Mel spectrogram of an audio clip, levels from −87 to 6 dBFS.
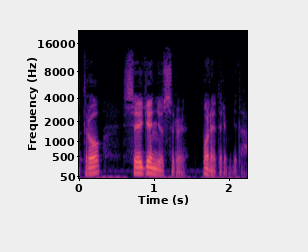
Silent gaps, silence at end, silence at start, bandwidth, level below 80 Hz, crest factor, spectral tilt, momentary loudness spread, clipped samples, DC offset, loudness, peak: none; 0 s; 0.05 s; 14 kHz; -58 dBFS; 20 dB; -5 dB/octave; 16 LU; under 0.1%; under 0.1%; -31 LUFS; -12 dBFS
